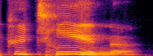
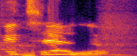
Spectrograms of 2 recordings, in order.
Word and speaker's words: poutine: Pitin. What? You do not say poutine. It's pitin.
